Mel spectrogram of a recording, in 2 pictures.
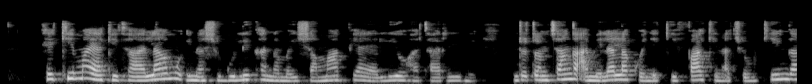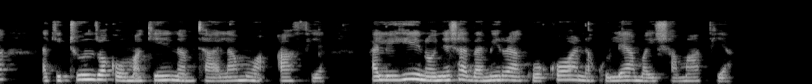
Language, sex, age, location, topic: Swahili, female, 18-24, Kisumu, health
